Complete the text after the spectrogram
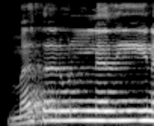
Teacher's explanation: مثل میں تھا کو نرمی سے ادا کریں گے، لام کو الذین کے لام سے ملا دیں گے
